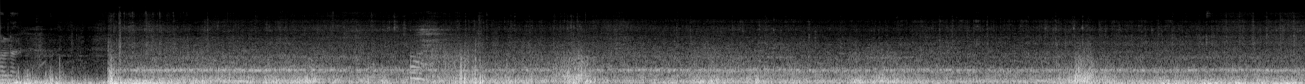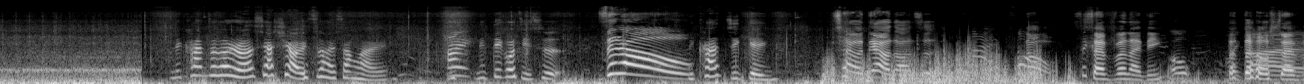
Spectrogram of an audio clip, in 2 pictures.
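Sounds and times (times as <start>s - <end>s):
conveyor lift humming: 1.2s - 14.5s.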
